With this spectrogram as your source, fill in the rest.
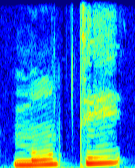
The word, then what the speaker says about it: Montée: So here we have on, remember? On. It's very nasal. Mon, on. And et, which is not a I, it's a e. Think of café, et.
